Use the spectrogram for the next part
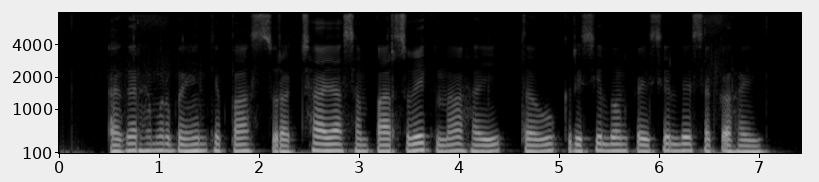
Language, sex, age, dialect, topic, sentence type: Magahi, male, 25-30, Central/Standard, agriculture, statement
